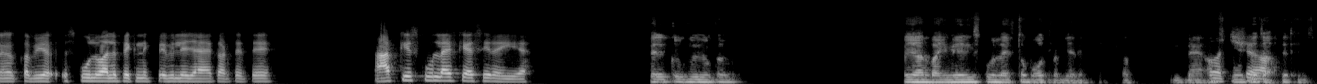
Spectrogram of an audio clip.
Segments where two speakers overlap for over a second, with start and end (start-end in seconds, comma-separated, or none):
none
